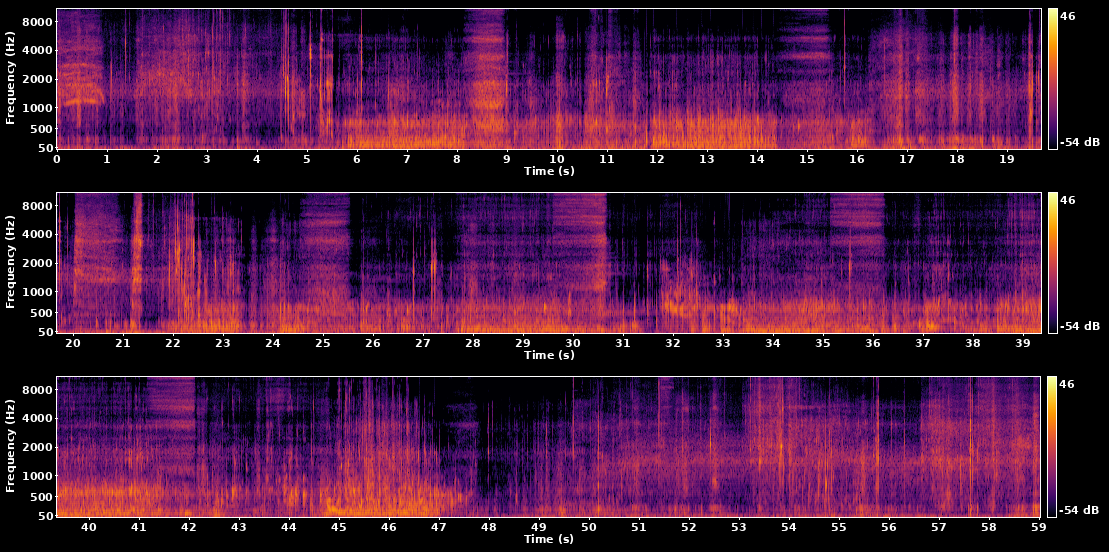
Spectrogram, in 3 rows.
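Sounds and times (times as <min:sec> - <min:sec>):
exhaled air bubbling: 0:00.0 - 0:56.6
regulator hiss on inhale: 0:08.2 - 0:09.1, 0:14.5 - 0:15.6, 0:24.6 - 0:25.6, 0:29.6 - 0:30.8, 0:35.1 - 0:36.4, 0:41.2 - 0:42.3.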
